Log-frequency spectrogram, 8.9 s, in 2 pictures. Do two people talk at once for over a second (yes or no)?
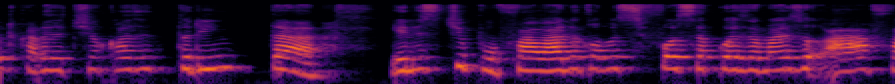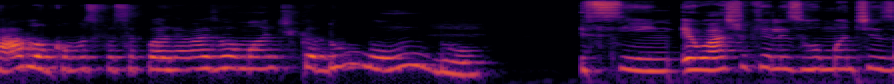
no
